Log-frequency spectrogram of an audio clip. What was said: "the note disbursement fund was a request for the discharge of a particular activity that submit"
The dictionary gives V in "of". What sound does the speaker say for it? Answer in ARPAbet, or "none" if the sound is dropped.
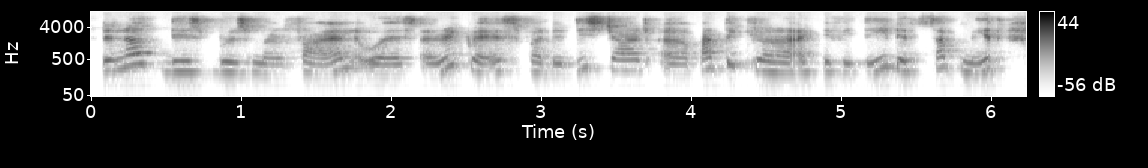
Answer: P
